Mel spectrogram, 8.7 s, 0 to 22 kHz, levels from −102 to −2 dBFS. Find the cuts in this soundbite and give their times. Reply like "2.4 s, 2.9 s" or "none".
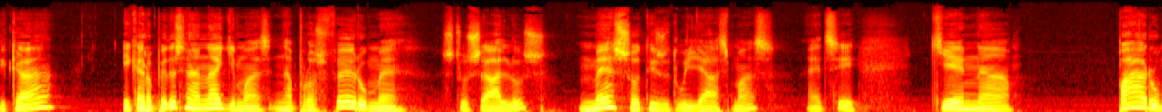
4.2 s, 6.0 s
